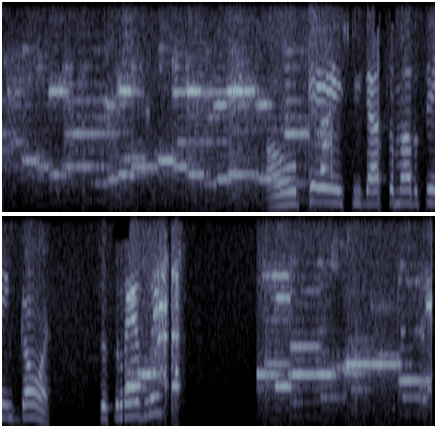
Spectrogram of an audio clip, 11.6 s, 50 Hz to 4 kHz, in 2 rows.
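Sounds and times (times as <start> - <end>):
tinny electronic ice cream truck jingle: 0.0 - 4.5, 7.5 - 7.9, 9.2 - 11.5
speech: 3.6 - 6.5, 7.1 - 8.0.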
